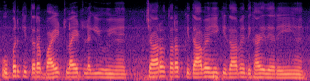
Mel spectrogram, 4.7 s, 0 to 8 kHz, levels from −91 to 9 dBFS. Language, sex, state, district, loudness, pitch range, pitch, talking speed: Hindi, male, Uttar Pradesh, Lalitpur, -15 LUFS, 135-160 Hz, 145 Hz, 220 wpm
